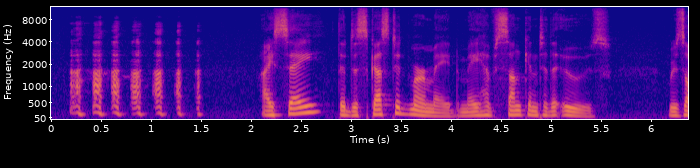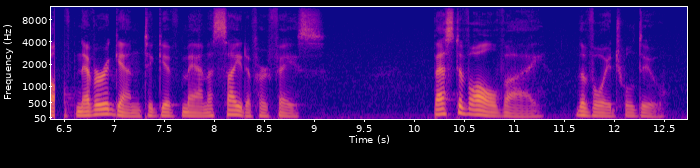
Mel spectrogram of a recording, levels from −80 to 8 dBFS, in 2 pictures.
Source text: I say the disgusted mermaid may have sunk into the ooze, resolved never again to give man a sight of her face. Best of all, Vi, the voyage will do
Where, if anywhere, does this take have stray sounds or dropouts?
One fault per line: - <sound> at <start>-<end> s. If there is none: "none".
- laugh at 0.2-1.5 s
- dropout at 6.4-6.5 s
